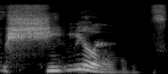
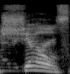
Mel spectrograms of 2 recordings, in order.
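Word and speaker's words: Scheels: Oh, shields. Okay. I thought you were saying shills. Like I'm a shill.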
